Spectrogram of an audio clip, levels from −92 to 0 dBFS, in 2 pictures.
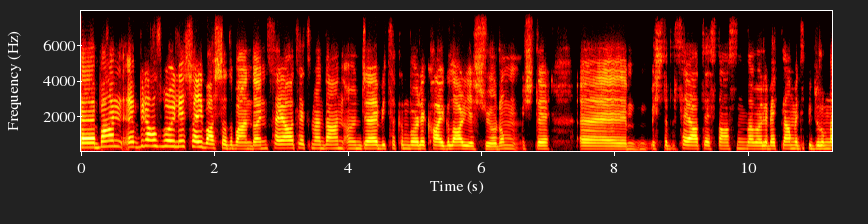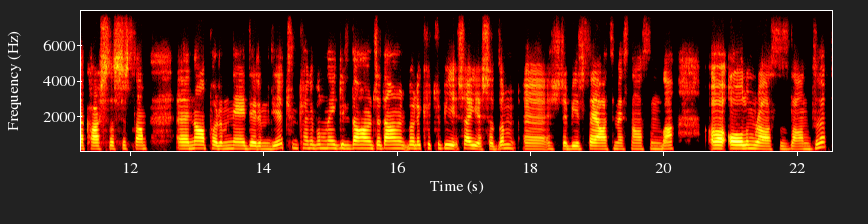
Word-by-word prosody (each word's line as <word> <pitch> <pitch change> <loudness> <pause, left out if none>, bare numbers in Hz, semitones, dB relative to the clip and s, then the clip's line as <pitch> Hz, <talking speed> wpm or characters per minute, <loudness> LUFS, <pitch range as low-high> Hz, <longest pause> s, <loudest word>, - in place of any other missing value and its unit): Eee, 255 0 +11
ben, 310 +2 +6
eee, 280 -3 -1
biraz, 330 -1 +3
böyle, 315 -1 +3
şey 290 -3 +4
başladı 215 -4 +2
bende; 180 -1 0
hani, 190 +1 0
seyahat 215 +1 +2
etmeden 205 -2 -3
önce 195 +1 +2
birtakım, 195 0 -9
böyle, 195 0 +2
kaygılar 185 0 +2
yaşıyorum. 170 +1 -3 0.2
İşte, 180 0 -2 0.5
eee, 165 -2 +1 0.4
işte, 185 0 -9
bir 170 - -23
seyahat 190 0 +1
esnasında, 180 0 -5
böyle, 180 0 -1
beklenmedik 190 +1 -3
bir 185 - -8
durumla 185 0 -1
karşılaşırsam, 180 +1 -1 0.5
eee, 185 0 -1
ne - - -2
yaparım, 185 -2 +1
ne 185 -1 -1
ederim, 170 -2 -2
diye. 190 +7 -3
Çünkü, 215 -1 -14
hani, 205 -1 -7
bununla 210 0 -7
ilgili 200 -1 -5
daha 205 -1 +5
önceden, 200 0 0
böyle, 195 -1 -3
kötü 205 0 -12
bir 200 -2 0
şey 200 -2 +1
yaşadım, 180 +4 -4
eee, 165 -2 -4
işte, 165 +1 -7
bir 170 0 -2
seyahatim 170 +1 +1
esnasında. 165 +2 -6 0.6
O 190 0 +7
oğlum 195 0 +6
rahatsızlandı 160 - -3
190 Hz, 140 wpm, -23 LUFS, 175-205 Hz, 0.6 s, Eee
